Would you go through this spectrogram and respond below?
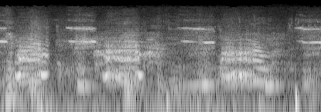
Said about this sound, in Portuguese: Ao que os burros, cúmplices, respondem.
